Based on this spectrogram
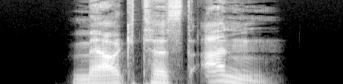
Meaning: inflection of anmerken: 1. second-person singular preterite 2. second-person singular subjunctive II
- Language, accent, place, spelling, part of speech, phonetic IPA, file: German, Germany, Berlin, merktest an, verb, [ˌmɛʁktəst ˈan], De-merktest an.ogg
